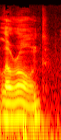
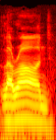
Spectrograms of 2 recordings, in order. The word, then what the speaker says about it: La Ronde: I was at La Ronde, and Say it right, La Ronde.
